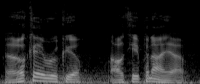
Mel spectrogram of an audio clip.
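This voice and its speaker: A man's voice: mid-range voice, brisk. A man doing a casual amateur voice-over as the player's hero in a video game.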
